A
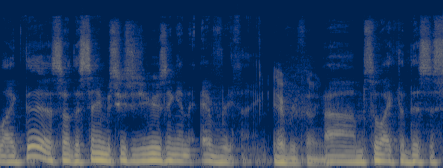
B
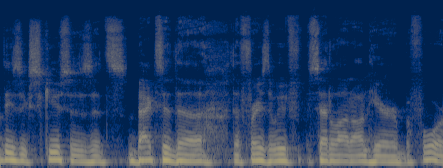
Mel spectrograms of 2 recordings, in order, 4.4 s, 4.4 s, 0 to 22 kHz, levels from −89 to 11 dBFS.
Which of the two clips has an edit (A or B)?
B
